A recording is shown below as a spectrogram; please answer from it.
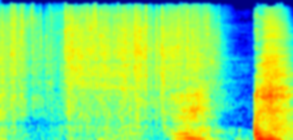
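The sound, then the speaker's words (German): Crinkly, crunching rustles from someone eating a nut-corner pastry, a nut-topped baked bar. The noise runs steadily, stops briefly, then returns as a louder burst at the end. “oh, ich esse nur eine Nussecke.”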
